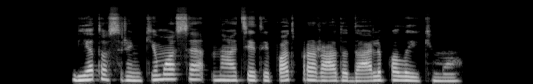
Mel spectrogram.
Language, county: Lithuanian, Šiauliai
